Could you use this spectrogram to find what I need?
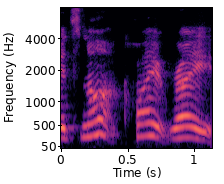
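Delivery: put-on English accent. Quoting a former boss who used to say this, in his English accent. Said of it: "in his English accent".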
